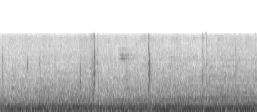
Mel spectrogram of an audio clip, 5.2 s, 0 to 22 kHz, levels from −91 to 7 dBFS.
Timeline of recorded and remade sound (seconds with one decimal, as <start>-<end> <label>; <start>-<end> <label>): 0.0-0.5 recorded; 0.5-1.7 remade; 1.7-5.2 recorded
